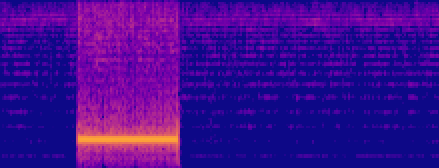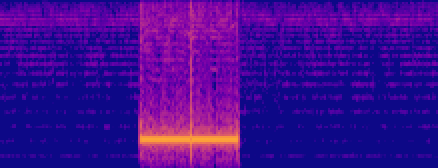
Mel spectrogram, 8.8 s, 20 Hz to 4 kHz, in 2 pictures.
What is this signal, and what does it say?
Ringback tone (Europe, 425 Hz).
